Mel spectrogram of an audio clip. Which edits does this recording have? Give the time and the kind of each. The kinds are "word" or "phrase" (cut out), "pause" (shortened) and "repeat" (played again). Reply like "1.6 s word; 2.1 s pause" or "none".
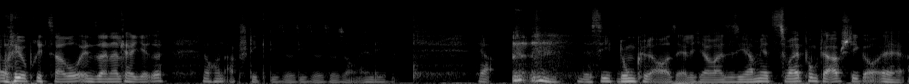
1.2 s word; 2.0 s word; 3.0 s repeat; 6.2 s phrase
